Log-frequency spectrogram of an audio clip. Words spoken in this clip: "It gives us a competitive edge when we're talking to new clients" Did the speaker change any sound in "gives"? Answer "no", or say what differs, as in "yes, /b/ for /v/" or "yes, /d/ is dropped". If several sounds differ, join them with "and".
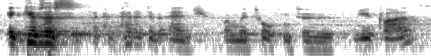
no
